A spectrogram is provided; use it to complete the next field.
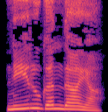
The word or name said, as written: ನೀರುಕಂದಾಯ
